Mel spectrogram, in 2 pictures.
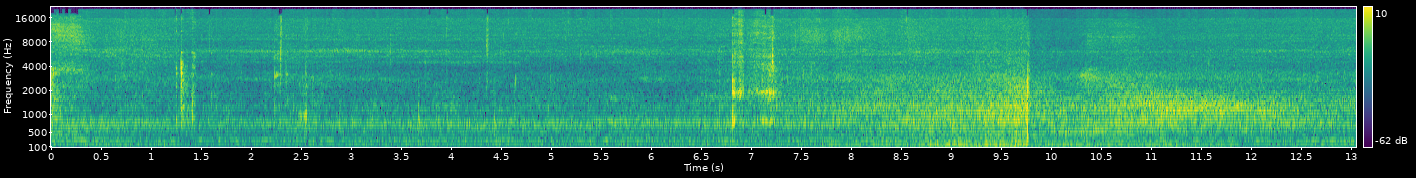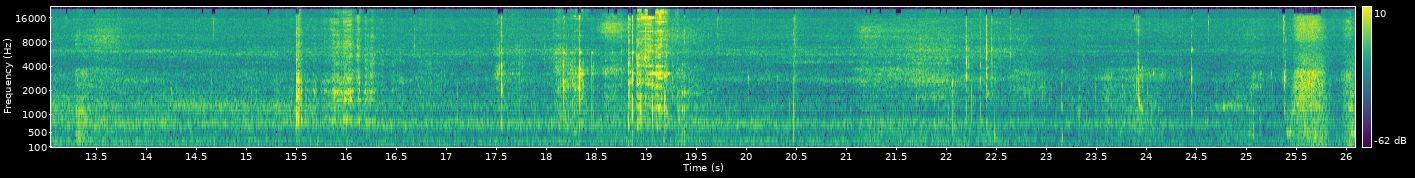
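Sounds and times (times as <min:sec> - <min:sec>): low background rumble: 0:00.0 - 0:26.0
utensils clicking on tableware: 0:17.5 - 0:19.4.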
